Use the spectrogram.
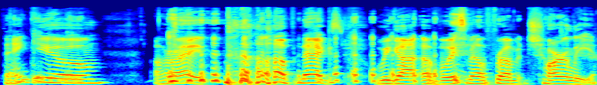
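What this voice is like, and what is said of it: Usual voice. Nothing is said of it.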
